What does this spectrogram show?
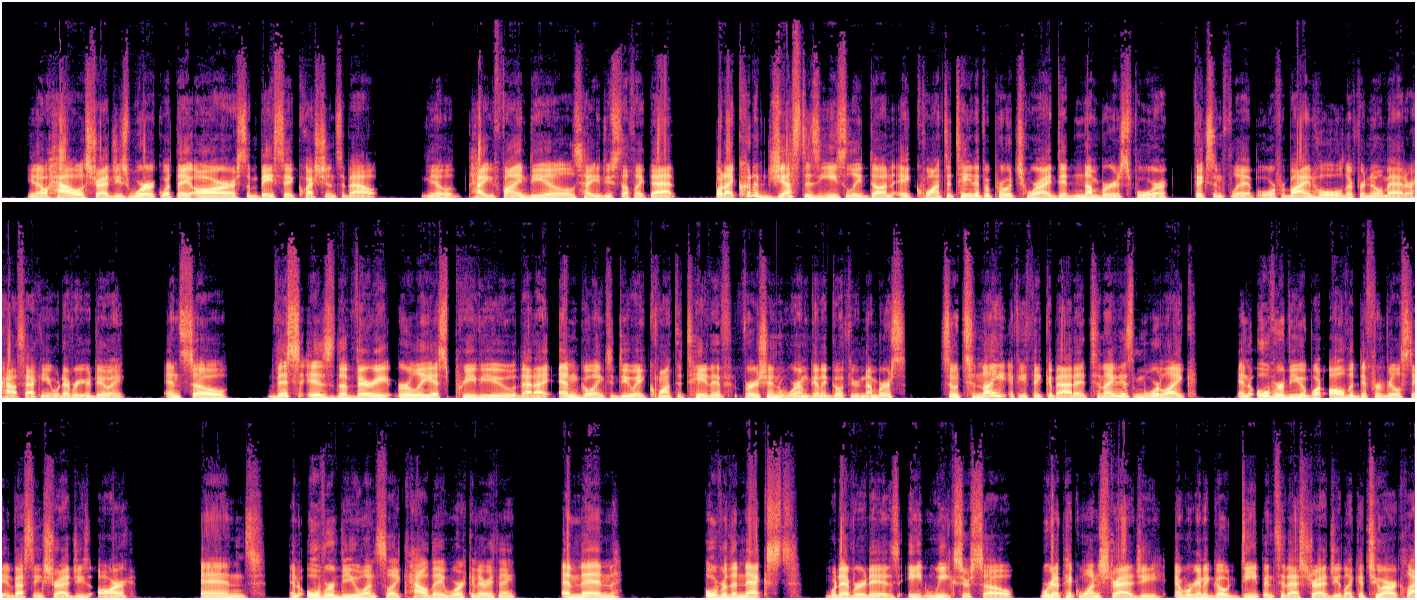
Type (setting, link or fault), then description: setting, live audience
